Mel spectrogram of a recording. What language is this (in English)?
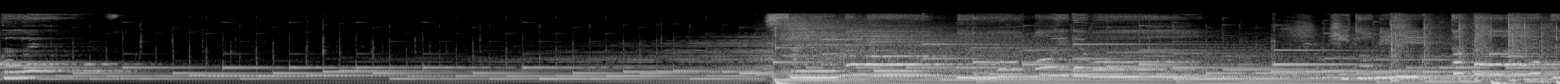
Vietnamese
